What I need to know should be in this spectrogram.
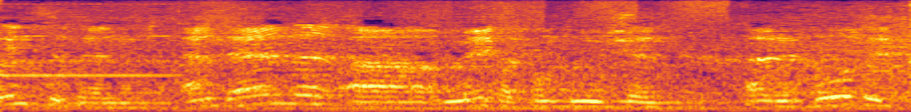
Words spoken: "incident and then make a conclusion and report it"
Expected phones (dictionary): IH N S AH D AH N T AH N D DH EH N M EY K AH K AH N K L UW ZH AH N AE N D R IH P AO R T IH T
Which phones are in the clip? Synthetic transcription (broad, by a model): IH N S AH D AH N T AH N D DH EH N M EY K AH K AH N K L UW SH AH N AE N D R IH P AO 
